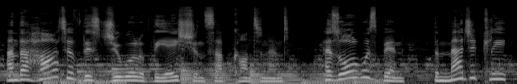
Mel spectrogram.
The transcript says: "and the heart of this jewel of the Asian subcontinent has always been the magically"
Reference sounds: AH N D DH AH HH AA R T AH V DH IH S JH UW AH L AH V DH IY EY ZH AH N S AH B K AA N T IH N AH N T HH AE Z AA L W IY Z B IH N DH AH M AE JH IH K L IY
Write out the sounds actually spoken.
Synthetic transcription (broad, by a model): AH N DH AH HH AA R T AH V DH IH S JH UW AH L AH V DH IY EY SH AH N S AH B K AA N T IH N AH N T HH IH Z AA L W IY Z B IH N DH AH M AE JH IH K L IY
